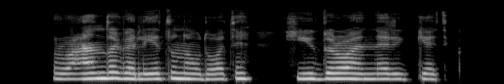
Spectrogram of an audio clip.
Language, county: Lithuanian, Vilnius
